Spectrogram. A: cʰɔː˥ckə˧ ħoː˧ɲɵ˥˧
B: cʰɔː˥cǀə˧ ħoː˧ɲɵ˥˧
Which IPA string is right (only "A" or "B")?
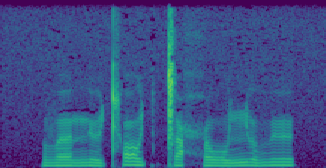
B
